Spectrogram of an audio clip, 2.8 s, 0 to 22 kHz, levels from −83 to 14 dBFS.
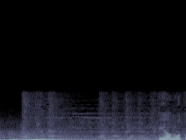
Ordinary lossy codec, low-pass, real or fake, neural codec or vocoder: none; none; real; none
